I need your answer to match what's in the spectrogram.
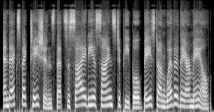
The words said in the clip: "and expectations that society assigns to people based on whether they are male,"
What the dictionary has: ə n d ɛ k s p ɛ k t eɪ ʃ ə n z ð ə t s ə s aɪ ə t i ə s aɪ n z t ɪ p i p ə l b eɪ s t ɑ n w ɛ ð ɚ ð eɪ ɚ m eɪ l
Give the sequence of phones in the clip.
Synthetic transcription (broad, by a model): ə n d ɛ k s p ɛ k t eɪ ʃ ə n z ð ə t s ə s aɪ ə t i ə s aɪ n z t ɪ p i p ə l b eɪ s t n w ɛ ð ɚ ð eɪ ɚ m eɪ l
